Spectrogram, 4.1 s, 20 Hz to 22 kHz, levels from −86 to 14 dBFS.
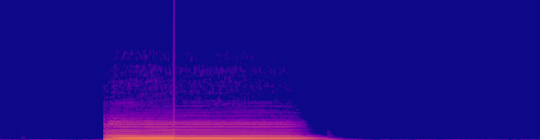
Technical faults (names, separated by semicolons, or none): channel delay (comb filtering)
